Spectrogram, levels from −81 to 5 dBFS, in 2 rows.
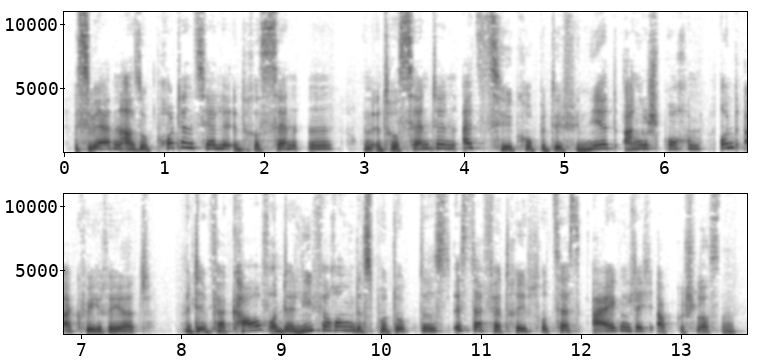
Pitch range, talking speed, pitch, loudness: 220-290 Hz, 115 wpm, 250 Hz, -19 LUFS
